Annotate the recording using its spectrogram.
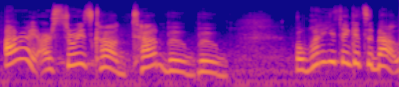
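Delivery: ordinary talk, nothing marked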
